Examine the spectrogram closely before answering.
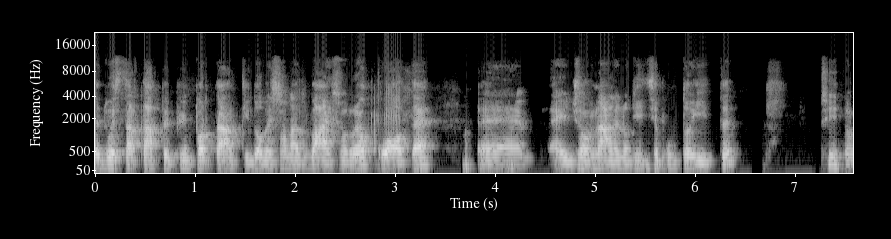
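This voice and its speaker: In a normal speaking voice, a man talks at a fairly slow pace and a medium pitch with ordinary pitch variation. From Palermo, Sicily. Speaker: digital marketing expert and startup mentor. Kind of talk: casual interview chat. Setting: video call from home. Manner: informal, chatty, jokes.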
